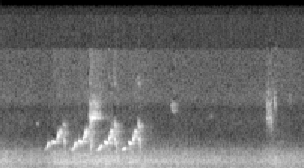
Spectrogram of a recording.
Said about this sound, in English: And Chirpy is chirping away.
